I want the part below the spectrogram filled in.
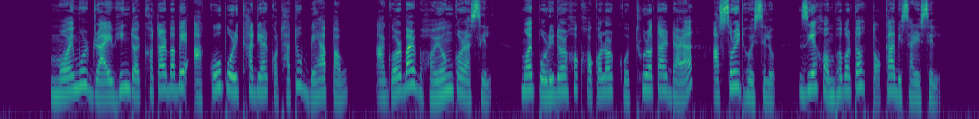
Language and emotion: Assamese, disgusted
